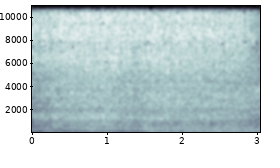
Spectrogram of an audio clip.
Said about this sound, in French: À 7h45, son avion, un Pothès 25, quitte le hangar.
